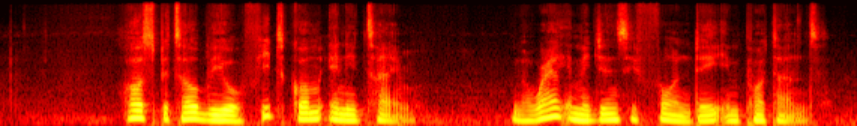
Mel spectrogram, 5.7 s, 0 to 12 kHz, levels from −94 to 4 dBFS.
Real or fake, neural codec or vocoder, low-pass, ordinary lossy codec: fake; codec, 16 kHz in and 24 kHz out, 0.8 kbps, FocalCodec, streaming, 65536 codes; 10.8 kHz; none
